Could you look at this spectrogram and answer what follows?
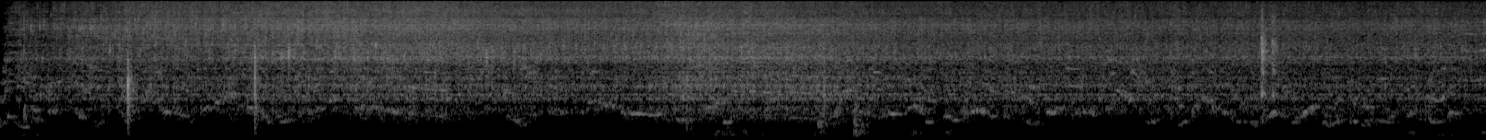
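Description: Pork chops frying in hot oil in a pan: a steady sizzle that starts abruptly and eases slightly later on. A few sharp clicks are heard, one about a second in, another a second later and one near the end.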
